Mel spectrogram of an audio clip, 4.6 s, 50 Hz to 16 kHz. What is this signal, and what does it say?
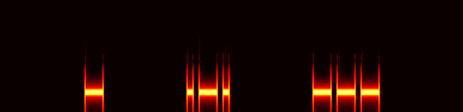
Morse code, heard as a keyed tone, about 20 wpm, spaced as for 8 wpm, 700 Hz. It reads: TRO
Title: 053 Lesson 10e - Letter r - Three Characters 20wpm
